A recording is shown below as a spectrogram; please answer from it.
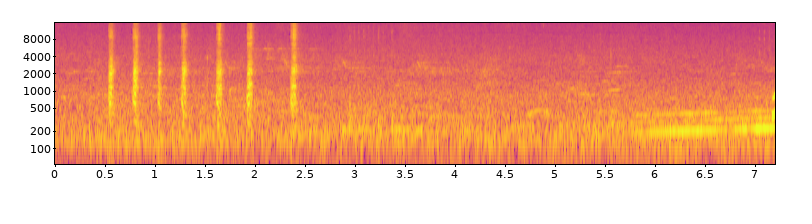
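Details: A pet squirrel, upset, sits on a homemade squirrel box and gives seven sharp, dry clicking chips in quick succession over about two seconds. Quiet follows, and a human voice comes in at the end.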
